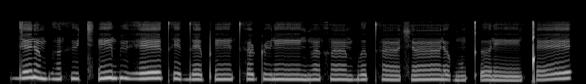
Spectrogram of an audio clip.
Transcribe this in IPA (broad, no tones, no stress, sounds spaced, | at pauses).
d ɛ ɾ œ̃ bʱ ə̃ x y t͡sʼ ẽ ɓ y ɦ ɛː t̪ʰ e d̪ ɛ pʼ ẽː t̪ʰ œ ʈ y ɾ ẽː ɡ œ̃ x œ̃ː b ə t̪ʰ œ̃ː s œ̃ː ɾ œ ɡʷ ə̃ kʼ ə ɾ ẽː ǃ ɛː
